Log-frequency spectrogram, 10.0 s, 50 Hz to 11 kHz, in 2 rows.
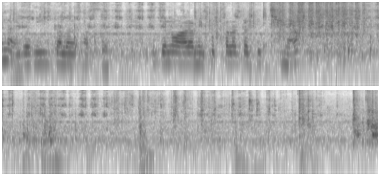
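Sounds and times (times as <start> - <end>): rasping and scraping: 0.0 - 9.6
packet rustling and clicks: 6.5 - 9.2.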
